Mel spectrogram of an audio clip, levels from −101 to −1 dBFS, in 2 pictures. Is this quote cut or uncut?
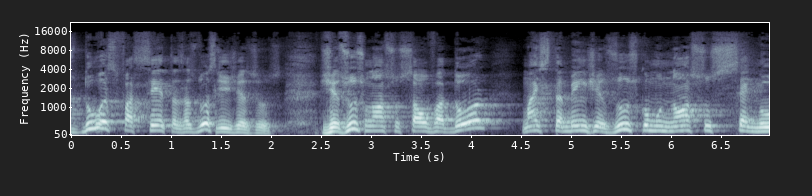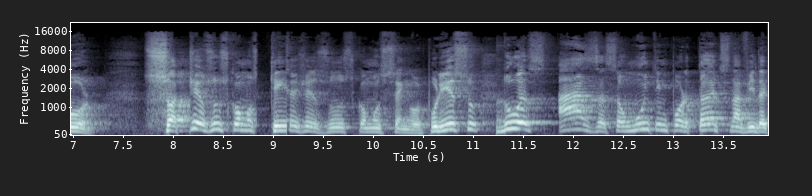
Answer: cut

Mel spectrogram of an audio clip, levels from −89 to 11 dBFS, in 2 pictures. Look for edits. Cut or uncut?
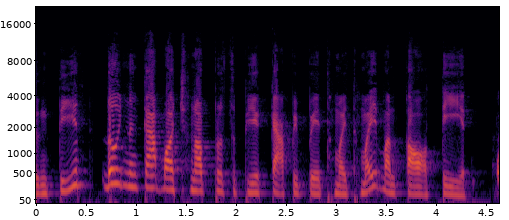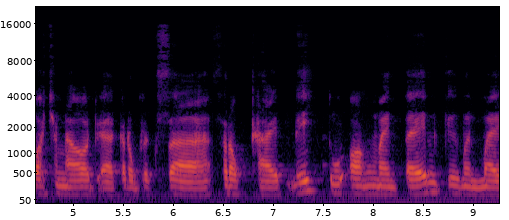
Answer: uncut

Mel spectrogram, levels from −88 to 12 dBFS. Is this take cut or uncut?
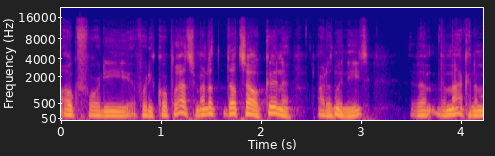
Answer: cut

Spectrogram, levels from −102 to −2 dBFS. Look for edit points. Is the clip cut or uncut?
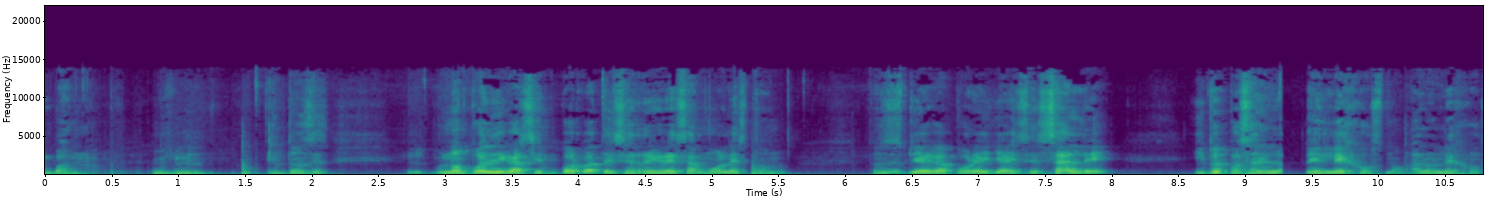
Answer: cut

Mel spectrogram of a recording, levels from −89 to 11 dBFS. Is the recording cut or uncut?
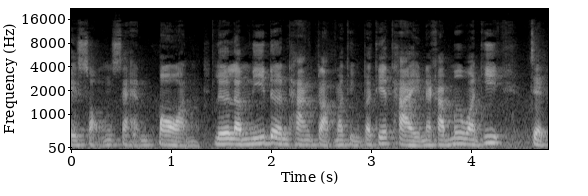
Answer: cut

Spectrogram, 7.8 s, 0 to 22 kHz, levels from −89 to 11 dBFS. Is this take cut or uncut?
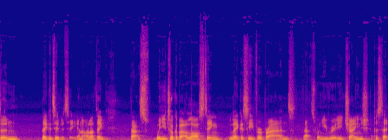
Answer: uncut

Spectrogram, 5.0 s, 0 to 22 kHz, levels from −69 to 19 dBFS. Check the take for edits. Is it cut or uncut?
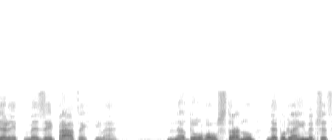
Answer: uncut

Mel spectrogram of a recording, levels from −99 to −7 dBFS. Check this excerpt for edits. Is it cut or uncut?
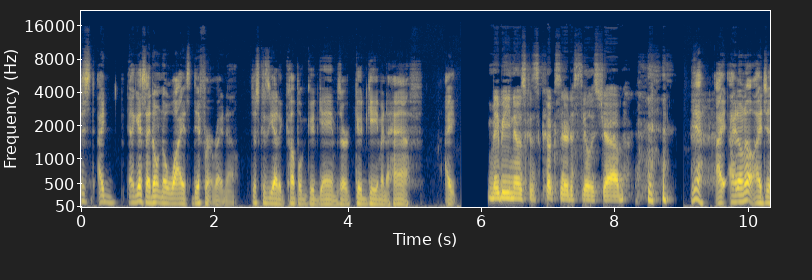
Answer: uncut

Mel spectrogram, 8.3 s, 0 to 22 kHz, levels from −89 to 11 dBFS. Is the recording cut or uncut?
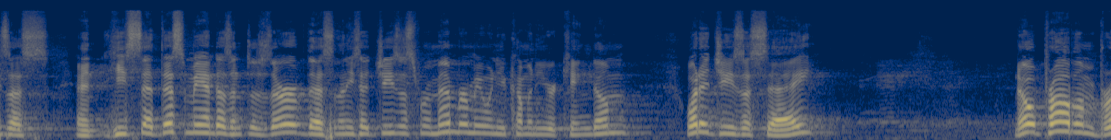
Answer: uncut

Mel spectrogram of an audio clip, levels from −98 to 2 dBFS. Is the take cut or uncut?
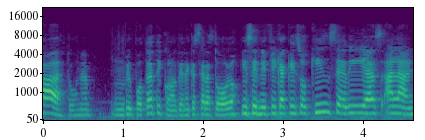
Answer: cut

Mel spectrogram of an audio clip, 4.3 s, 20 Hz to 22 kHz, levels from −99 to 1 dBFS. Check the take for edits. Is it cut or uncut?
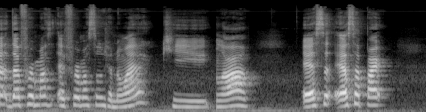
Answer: cut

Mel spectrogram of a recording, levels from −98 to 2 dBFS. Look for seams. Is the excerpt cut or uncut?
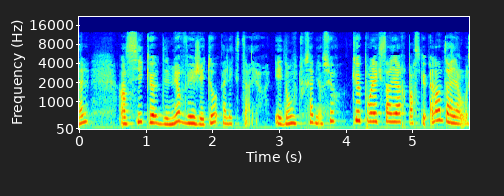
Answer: uncut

